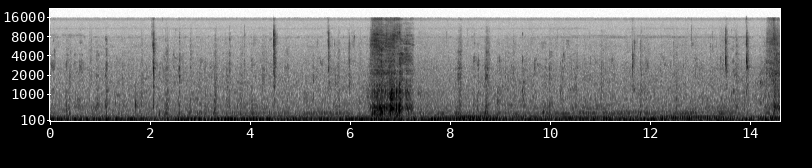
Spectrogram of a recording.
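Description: Mouth sounds of a person eating rice and banana-heart salad by hand: small wet chewing clicks and smacks, over a steady low hum. About halfway through there is a short, louder rush of noise.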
